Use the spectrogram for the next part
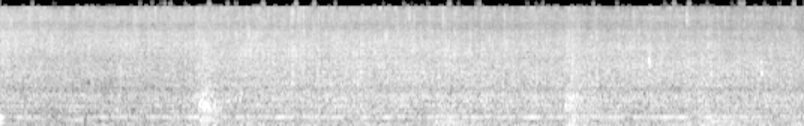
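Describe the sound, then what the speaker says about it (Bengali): Winter vegetables dropped into a pan of fried spices and salt, a dense continuous sizzle with occasional stirring knocks, steady and close, no voices. "মশলাটা ভাজা শেষ হয়ে গেছে, এখন আমি সবজিগুলো দিয়ে দিচ্ছি।"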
